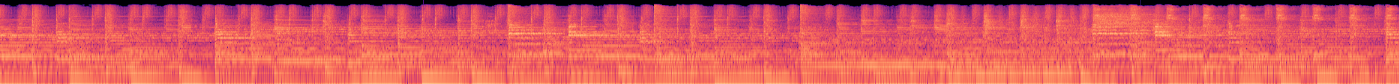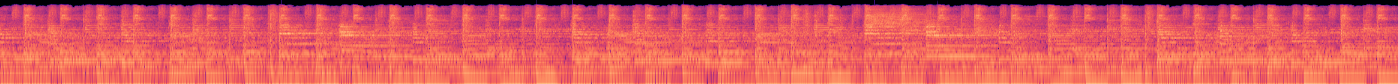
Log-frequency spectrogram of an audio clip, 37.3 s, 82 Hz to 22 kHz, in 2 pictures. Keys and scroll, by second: 5.8 ctrl+z, 17.6 ctrl+-, 32.1 ctrl+-, 32.5 ctrl+0.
